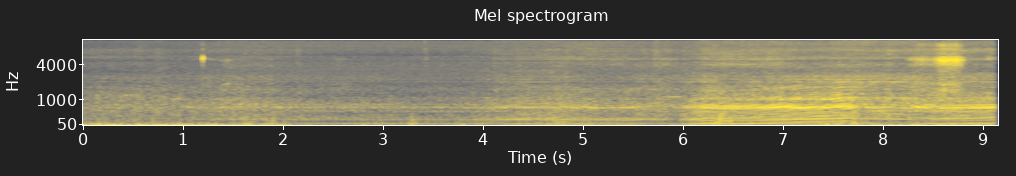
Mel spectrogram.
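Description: A Honda Varadero 125 motorcycle rumbles steadily along small country roads in Alsace, its engine droning continuously with wind noise, then the pitch climbs as the rider accelerates near the end.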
